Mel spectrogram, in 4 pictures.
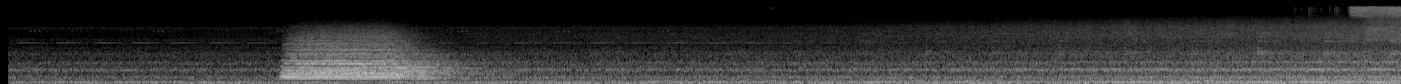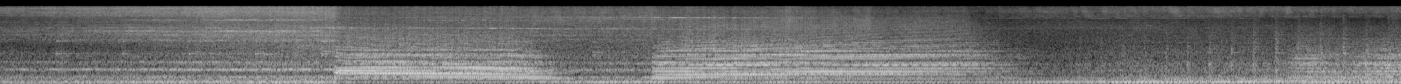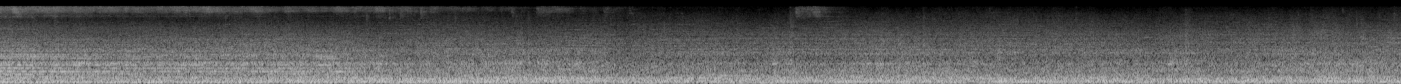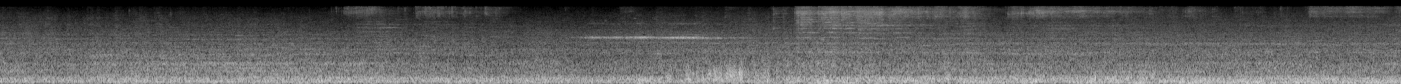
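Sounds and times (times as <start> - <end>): train rumble: 0.1 - 56.0
train horn blasts: 2.8 - 5.0, 14.3 - 24.4, 26.9 - 32.0, 47.8 - 50.4
freight cars clacking on rails: 24.4 - 56.0.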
